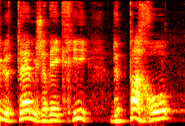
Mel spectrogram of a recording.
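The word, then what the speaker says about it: פרעה: Ro, dans ce cas, qu'on prononce Ro ici, qui veut dire le mal. À d'autres moments, il se prononce Ra, comme dans le livre de Bereshit, l'arbre de la connaissance du bien et du mal, Tov Vera. Ici, on dit Paro.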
